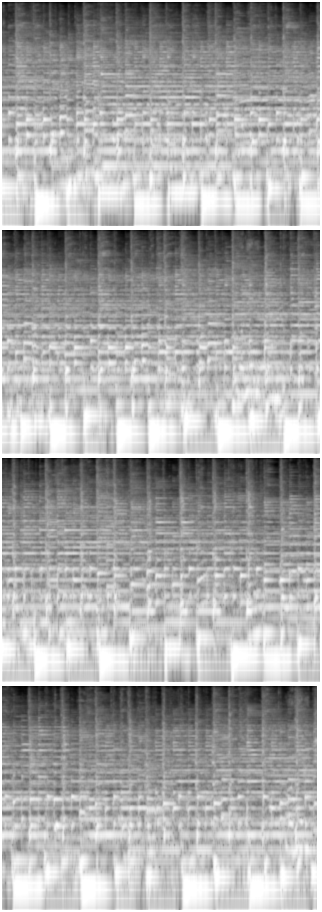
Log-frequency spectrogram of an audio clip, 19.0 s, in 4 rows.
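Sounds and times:
country banjo music: 0:00.0 - 0:19.0.

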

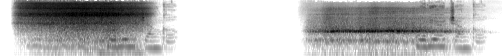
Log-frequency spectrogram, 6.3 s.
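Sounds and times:
person inhaling and exhaling during yoga: 0:00.1 - 0:01.8, 0:03.8 - 0:05.9.

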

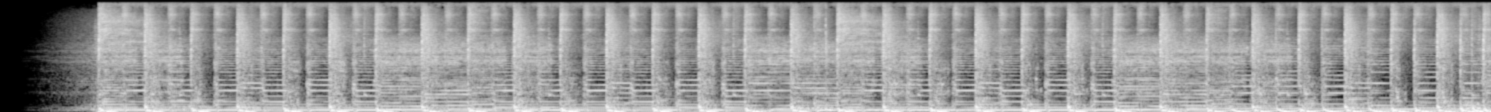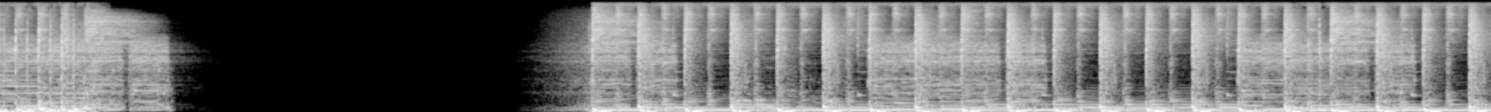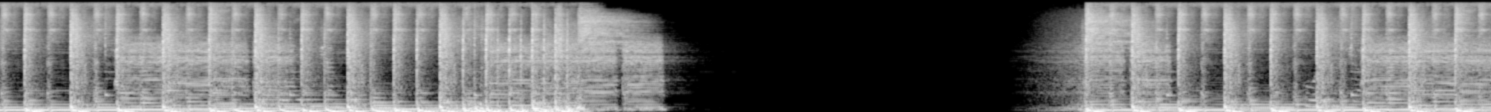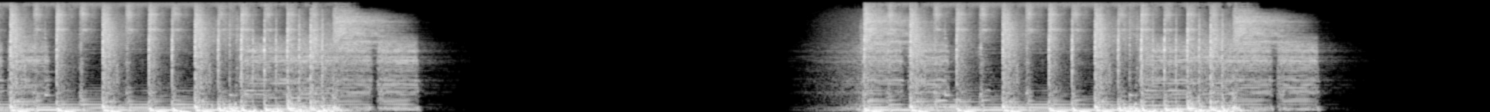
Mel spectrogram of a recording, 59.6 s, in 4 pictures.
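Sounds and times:
rock music logo: 0:00.6 - 0:16.7, 0:20.5 - 0:36.5, 0:40.3 - 0:49.0, 0:53.0 - 0:58.0.

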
